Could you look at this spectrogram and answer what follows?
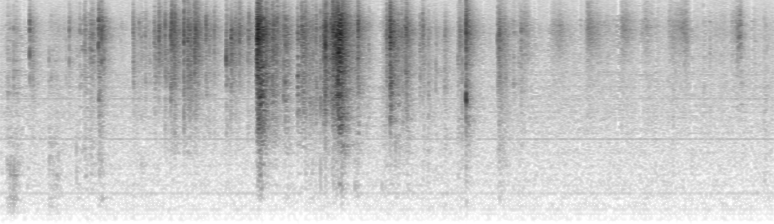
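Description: Crinkling and rustling of a MetaZoo trading-card booster pack and its cards being handled, in a quick run of crisp rustles. They are loudest about two and a half to three and a half seconds in and die away after about five seconds.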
